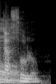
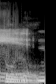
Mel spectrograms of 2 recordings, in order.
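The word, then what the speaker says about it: Cthulhu: Se pronuncia Kazulu, ¿no? No, a ver, Nova Blanca dice Tulu.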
